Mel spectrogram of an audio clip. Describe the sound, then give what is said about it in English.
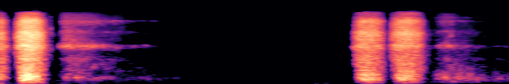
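Breathing exercise of two sharp inhales and one long exhale: quick, forceful intakes of breath followed by a softer, drawn-out breath out, with a long silent pause between rounds and no talk. “a different breathing technique where you take two sharp inhales and one long exhale. So it sounds like this.”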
